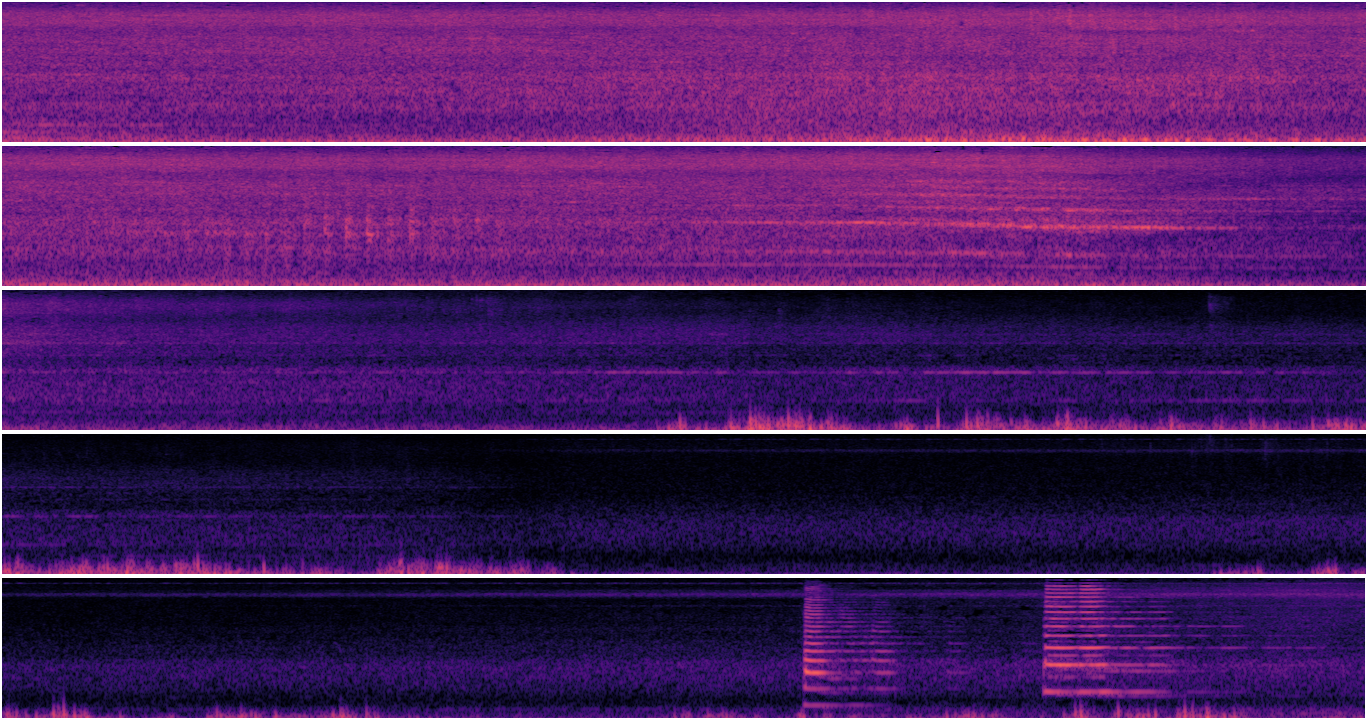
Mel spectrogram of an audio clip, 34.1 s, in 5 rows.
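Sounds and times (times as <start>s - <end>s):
freight train wheels clattering: 0.0s - 12.5s
electric locomotive whine: 0.0s - 24.2s, 24.8s - 34.0s.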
